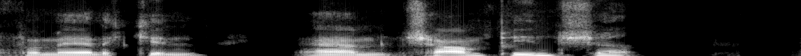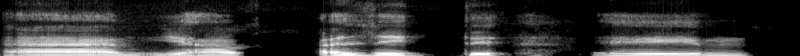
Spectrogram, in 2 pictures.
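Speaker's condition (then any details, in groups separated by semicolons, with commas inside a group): Cerebral palsy; unable to walk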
